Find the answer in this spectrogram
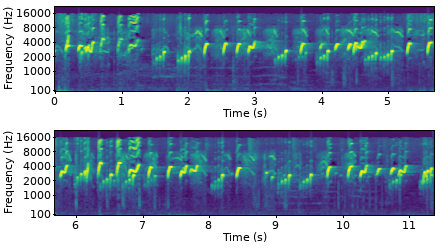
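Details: Bulbul known locally as kutilang emas, recorded as a lure to bring wild birds in: long, busy chatter of sharp upslurred chirps repeated rapidly over and over, with occasional low knocks.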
